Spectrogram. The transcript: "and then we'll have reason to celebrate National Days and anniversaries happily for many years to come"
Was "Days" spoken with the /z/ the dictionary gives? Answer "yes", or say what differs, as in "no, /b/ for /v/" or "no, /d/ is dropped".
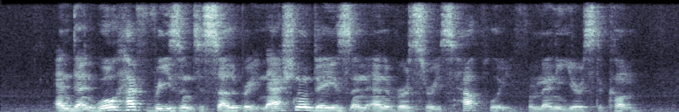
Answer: yes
